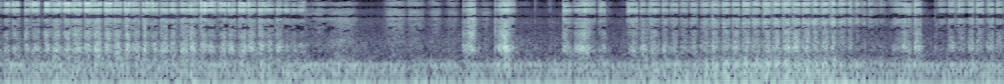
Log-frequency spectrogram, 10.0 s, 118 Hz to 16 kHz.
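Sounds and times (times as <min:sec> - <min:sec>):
pencil scratching on paper: 0:00.0 - 0:03.1, 0:04.0 - 0:10.0.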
